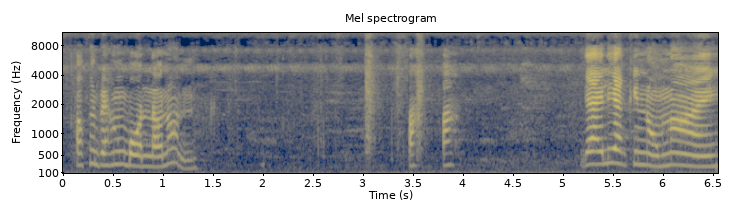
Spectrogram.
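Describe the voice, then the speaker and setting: A woman's voice: high-pitched, steady tone, takes it slowly, a bit bright, a little hiss or hum. A middle-aged woman, talking playfully to her dogs in doting baby talk. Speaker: pet owner. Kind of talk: casual vlog talk to pets.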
